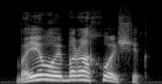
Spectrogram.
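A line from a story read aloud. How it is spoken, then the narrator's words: Respectful grunt. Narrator (Russian): уважительно хмыкнул Макс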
